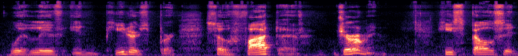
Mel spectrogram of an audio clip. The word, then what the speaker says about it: Vater: So, Vater, German, he spells it v a t e r um instead of it would be pronounced in German with an f sound instead of a v sound.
